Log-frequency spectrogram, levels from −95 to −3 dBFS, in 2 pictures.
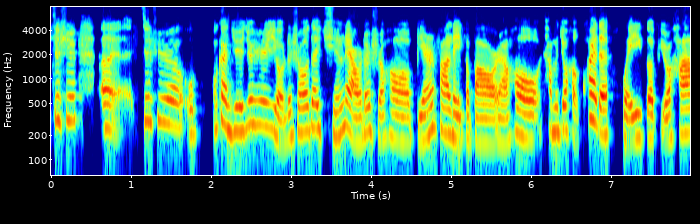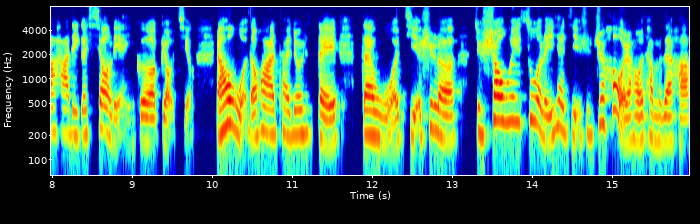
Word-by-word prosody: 就 305 - -3
是， 300 +1 -5 0.3
呃 240 -1 +1 0.3
就 295 0 -5
是 285 -1 -5 0.2
我 205 0 -9 0.2
我 - - -10
感 280 -6 +1
觉 225 +1 -1
就 275 +3 -3
是 265 -2 -4
有 205 - 0
的 180 +5 -6
时 215 +2 -5
候 220 - +1
在 245 0 -2
群 215 -4 -7
聊 250 - +3
儿 165 - -1
的 215 - -2
时 185 -6 -5
候， 175 -3 -1
别 175 - -3
人 230 +5 0
发 220 -4 +2
了 190 -3 0
一 170 - -1
个 175 - -5
包 165 - 0
儿， 160 -1 +2
然 160 0 -1
后 185 -5 +2
他 235 - -6
们 220 - -4
就 235 +1 -1
很 - - -4
快 320 -2 +4
地 205 -5 +4
回 170 -3 -1
一 185 +2 -2
个， 185 0 0
比 - - -14
如 175 - +2
哈 210 +3 +3
哈 - - -3
哈 210 -1 0
的 200 - -4
一 - - -6
个 205 +1 -4
笑 220 +2 +1
脸、 160 -4 -5
一 - - -20
个 165 0 +2
表 - - -2
情。 - - -9 0.3
然 - - +7
后 275 - +10
我 - - 0
的 185 - +2
话， 215 -1 +4
他 205 -1 -3
就 205 +1 -2 0.2
得 165 -4 +3 0.3
在 205 -1 +5
我 180 -3 -2
解 180 0 -5
释 250 - -3
了 180 -4 +4 0.2
就 220 - -4
稍 300 +9 +7
微 295 0 -1
做 290 0 0
了 175 - 0
一 180 +5 -2
下 255 - 0
解 190 -4 -8
释 205 +1 -11
之 275 +8 -1
后， 405 +8 +3
然 170 - +2
后 170 -1 +2
他 185 +2 -3
们 170 -1 -7
再 170 0 +3
哈 160 - 0
205 Hz, 320 characters per minute, -22 LUFS, 180-245 Hz, 0.3 s, 后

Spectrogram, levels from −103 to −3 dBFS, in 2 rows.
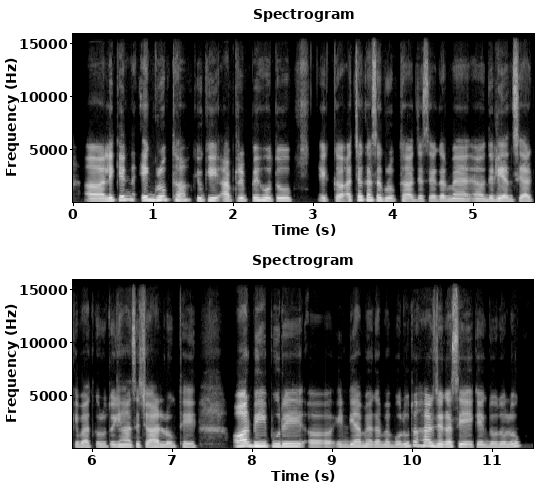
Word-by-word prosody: अ, 190 0 +4
लेकिन 275 +6 +3
एक 250 -1 +6
ग्रुप 270 +2 +3
था 220 -1 +1
क्योंकि 220 0 +2 0.2
आप 190 - -16
ट्रिप 210 0 0
पे 230 - +3
हो 215 - +4
तो 215 0 +3 0.5
एक 200 - -7
अच्छा 200 +8 +1
खासा 245 -3 +2
ग्रुप 200 -3 -2
था 185 -1 +1
जैसे 190 +1 -6
अगर 190 0 -3
मैं 180 -1 -1
अ, 180 -1 -3
दिल्ली 190 +3 0
एनसीआर 180 -1 0
की 180 - -9
बात 165 -2 -4
करूँ 175 -1 -6
तो 185 - -5
यहाँ 190 +1 -1
से 200 +2 -3
4 170 -3 0
लोग 175 0 -3
थे। 160 -1 -3 0.5
और 260 +4 +8
भी 250 0 +6
पूरे 235 +1 +3
अ, 185 -3 -7
इंडिया 205 +1 -3
में 205 - -3
अगर 190 0 -5
मैं 195 0 -6
बोलूँ 190 +6 -3
तो 315 - -5
हर 275 - +3
जगह 205 -3 +2
से 200 -1 +1
1-1 185 0 -5
2-2 175 0 -4
लोग 240 +9 -3
195 Hz, 245 wpm, -24 LUFS, 185-225 Hz, 0.5 s, और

